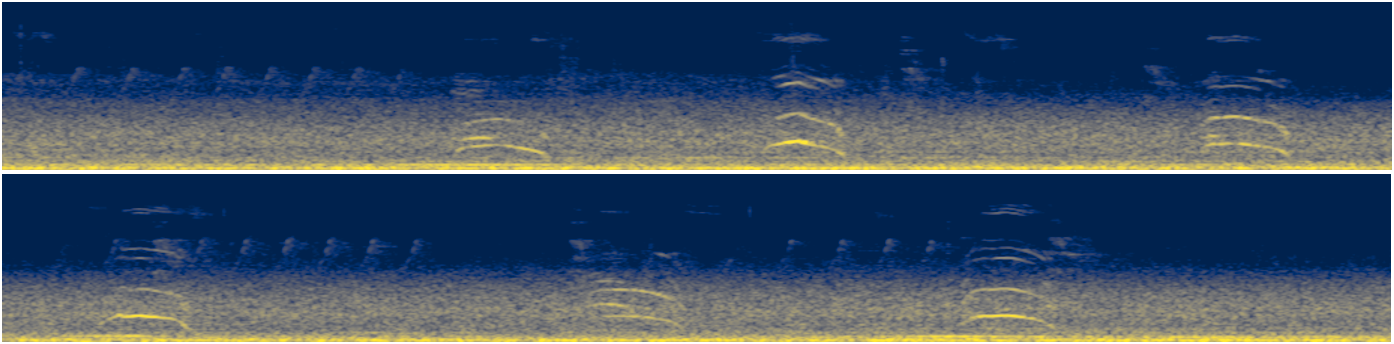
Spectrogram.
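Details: Captive Canada lynx at a big cat rescue, vocalizing at length: a series of about seven short, arched, wavering calls, each rising then falling, spaced roughly every two to three seconds over a low steady hum.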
